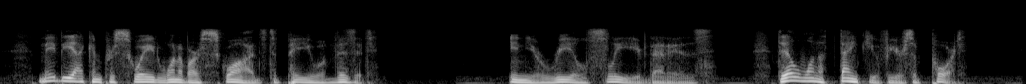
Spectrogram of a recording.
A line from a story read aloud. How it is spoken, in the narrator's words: I said evenly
